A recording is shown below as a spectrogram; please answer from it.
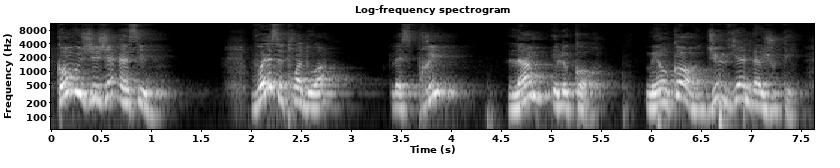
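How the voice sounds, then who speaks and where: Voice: mid-range voice, big pitch swings, takes it slowly, pauses often, warm tone, roomy sound, dull audio. A preacher delivering an impassioned sermon, repeating phrases and breaking into dramatic cries.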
